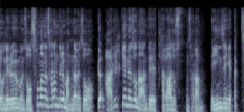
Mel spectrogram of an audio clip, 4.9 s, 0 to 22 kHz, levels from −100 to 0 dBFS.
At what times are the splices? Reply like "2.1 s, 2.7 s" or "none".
none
